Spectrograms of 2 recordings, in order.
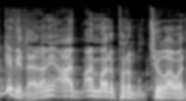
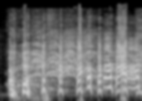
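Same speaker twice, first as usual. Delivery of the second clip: high laugh. Real, not acted. Laughing at Batman slip.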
